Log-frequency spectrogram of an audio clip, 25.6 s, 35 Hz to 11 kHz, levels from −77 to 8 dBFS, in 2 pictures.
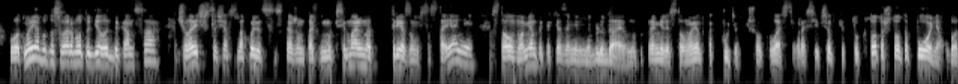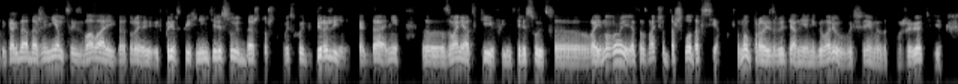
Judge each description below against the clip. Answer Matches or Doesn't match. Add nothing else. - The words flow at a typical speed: Doesn't match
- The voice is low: Matches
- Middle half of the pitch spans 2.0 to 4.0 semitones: Doesn't match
